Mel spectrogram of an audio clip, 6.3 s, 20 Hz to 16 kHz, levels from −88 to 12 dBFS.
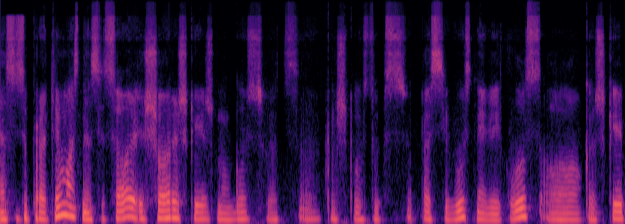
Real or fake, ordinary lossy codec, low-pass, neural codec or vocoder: fake; Opus, 16 kbps; 14.4 kHz; codec, 44.1 kHz, 2.6 kbps, DAC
